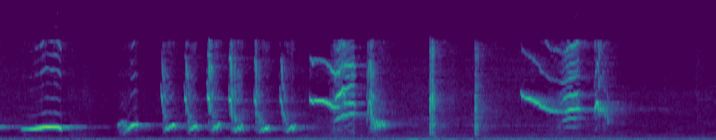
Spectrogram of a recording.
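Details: White-rumped shama (murai batu, 'pastol' type) singing an unrepeated lure song meant to rouse emotion and draw out its repertoire: a long steady whistle, then a rapid run of short rising notes, then sharp high flourishes and slurred whistles.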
